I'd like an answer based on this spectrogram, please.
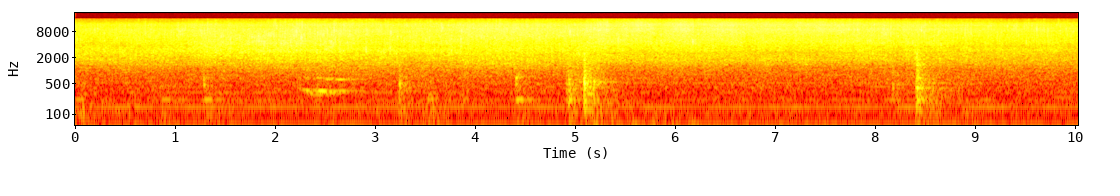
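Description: Beef pasanday and chopped tomato–green chilli gravy sizzling in hot oil in a frying pan as a spatula stirs them together. A few knocks of the spatula against the pan come through the steady sizzle, the loudest about five seconds in.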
